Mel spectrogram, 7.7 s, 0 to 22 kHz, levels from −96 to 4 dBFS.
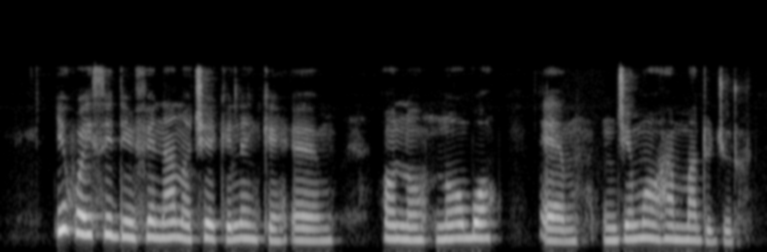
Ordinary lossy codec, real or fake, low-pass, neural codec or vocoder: Opus, 64 kbps; real; 7.2 kHz; none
